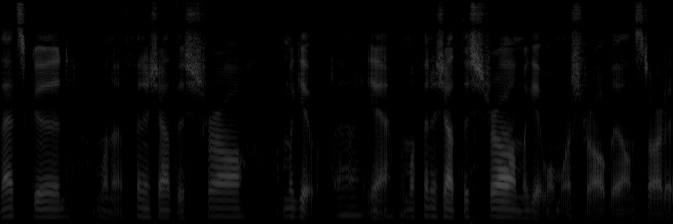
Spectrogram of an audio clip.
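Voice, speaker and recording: The speaker has an Appalachian accent and talks at a very fast pace. Pitch variation is ordinary. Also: man, fairly low pitch for a man. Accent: southern Appalachian Virginia. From US South, Appalachian southwest Virginia. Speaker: gaming streamer. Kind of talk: casual chat while livestreaming a farming game.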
